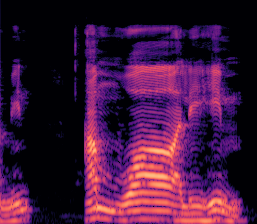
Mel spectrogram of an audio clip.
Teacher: মিন এখানে নুন সাকিন আমরা এজাহার করব, এখানে গুণা হবে না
